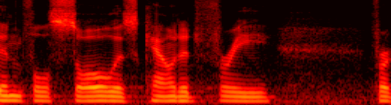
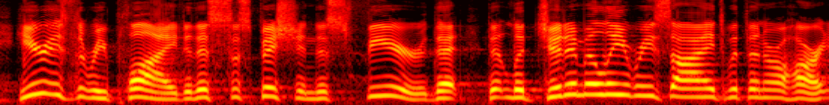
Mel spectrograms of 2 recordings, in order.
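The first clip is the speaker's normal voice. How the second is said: loud, high, driving sermon voice; full-force preaching; 7 semitones higher, 7 dB louder than usual. Acted. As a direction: preach it out with fire.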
